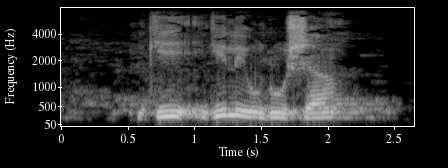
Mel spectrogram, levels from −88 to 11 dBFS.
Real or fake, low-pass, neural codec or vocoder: real; 7.2 kHz; none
